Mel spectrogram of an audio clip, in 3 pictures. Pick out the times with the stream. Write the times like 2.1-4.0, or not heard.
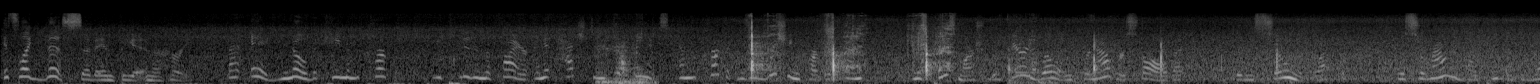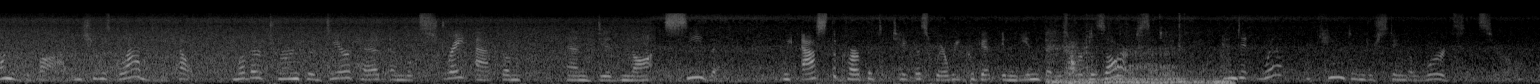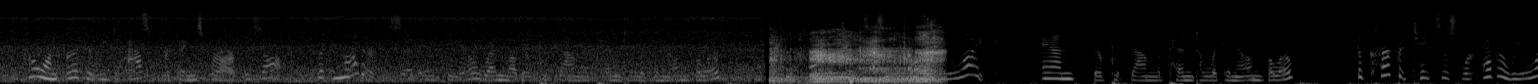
0.0-38.5.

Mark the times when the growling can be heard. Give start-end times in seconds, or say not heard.
6.0-6.6, 25.9-27.8, 38.5-40.3.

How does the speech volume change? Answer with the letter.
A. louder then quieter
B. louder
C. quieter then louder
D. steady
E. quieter
E.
